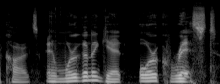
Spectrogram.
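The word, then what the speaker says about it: Orcrist: and we're gonna get or crist I think I'm saying it right because it's fist or Crist okay / that's right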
